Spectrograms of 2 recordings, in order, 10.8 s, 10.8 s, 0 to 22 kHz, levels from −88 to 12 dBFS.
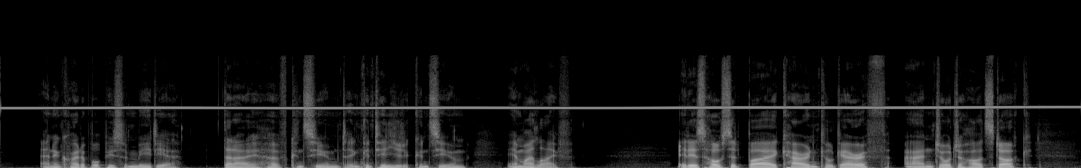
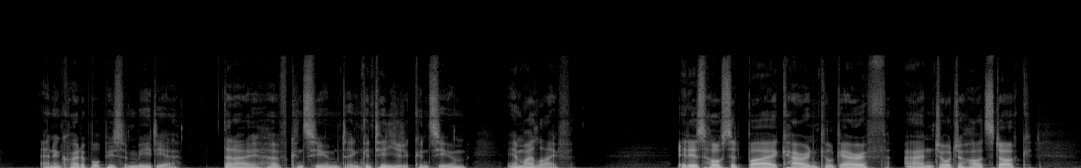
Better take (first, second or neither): second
